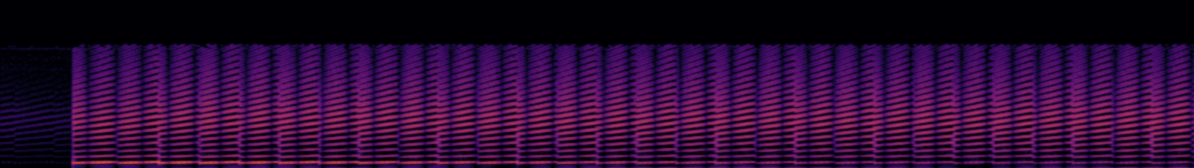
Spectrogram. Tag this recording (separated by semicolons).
synthesiser; sample; sound; fx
